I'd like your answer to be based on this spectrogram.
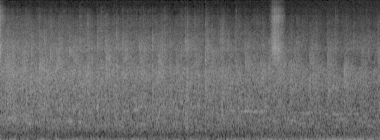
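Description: A church congregation applauds during a sermon, a soft, steady wash of clapping heard from a distance without a break.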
